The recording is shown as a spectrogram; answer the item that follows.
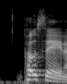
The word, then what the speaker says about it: Posehn: And I remember going to a comedy show with Brian Posner, which you probably know. – Posehn. – I'm getting his name wrong.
